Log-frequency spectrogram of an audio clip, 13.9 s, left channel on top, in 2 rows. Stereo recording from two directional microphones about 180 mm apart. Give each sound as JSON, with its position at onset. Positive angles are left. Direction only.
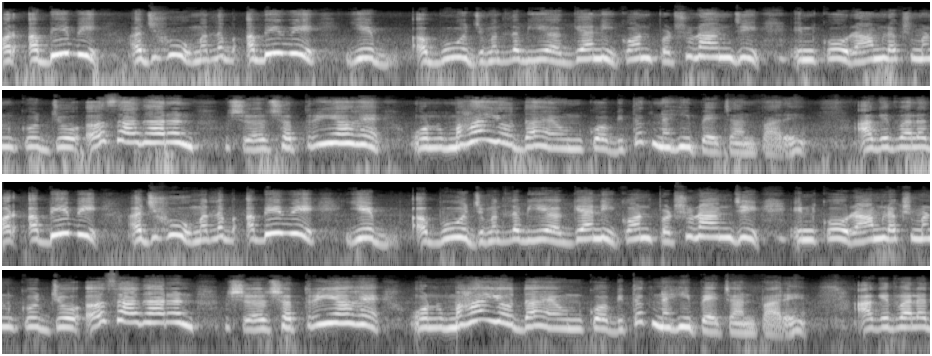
{"t": 0.2, "sound": "speech", "side_deg": -15}
{"t": 12.5, "sound": "a woman's voice", "side_deg": -35}
{"t": 12.8, "sound": "speech", "side_deg": -20}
